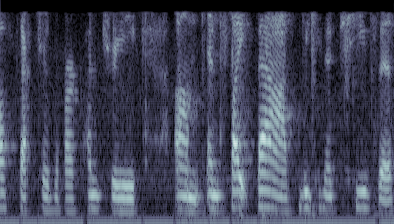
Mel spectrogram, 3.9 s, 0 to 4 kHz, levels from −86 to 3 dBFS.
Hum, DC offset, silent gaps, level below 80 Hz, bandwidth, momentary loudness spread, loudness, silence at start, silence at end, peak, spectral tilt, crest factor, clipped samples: none; under 0.1%; none; -46 dBFS; 3.7 kHz; 11 LU; -23 LUFS; 0 s; 0 s; -4 dBFS; -8.5 dB/octave; 20 dB; under 0.1%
